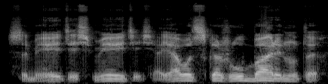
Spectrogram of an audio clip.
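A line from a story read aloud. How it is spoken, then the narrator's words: Hoarse wheezing. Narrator (Russian): хрипел Захар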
